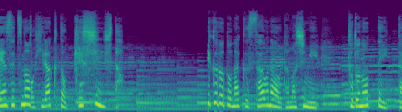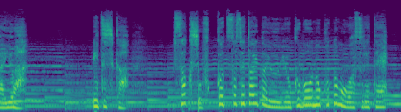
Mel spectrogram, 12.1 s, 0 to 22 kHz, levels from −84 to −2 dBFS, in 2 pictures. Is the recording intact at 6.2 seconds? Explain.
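No. At 6.22 s, compressed frames are skipped. A stretch of roughly a third of a second never plays, which fits about ten 32 ms frames going missing or being refused by the decoder. The audio jumps ahead by that amount.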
